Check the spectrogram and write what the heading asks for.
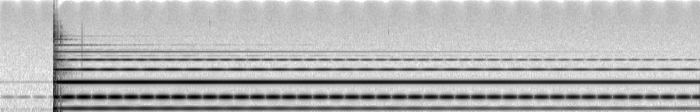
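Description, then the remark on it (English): A single bell is struck once, loud, then rings on with a long, shimmering, slowly wavering tone that barely fades over several seconds. No voices are heard. “The sound of the bell a little louder.”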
